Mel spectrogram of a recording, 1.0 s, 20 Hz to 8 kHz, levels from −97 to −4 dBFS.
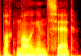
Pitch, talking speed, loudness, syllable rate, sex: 85 Hz, 175 wpm, -17 LUFS, 5.3 syllables/s, male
